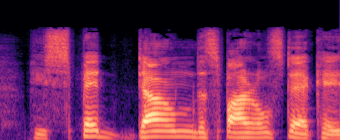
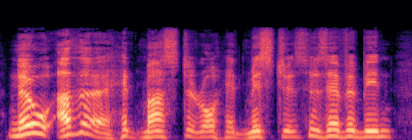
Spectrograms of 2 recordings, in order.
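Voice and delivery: higher-pitched formal professor voice; stern headmistress figure; 7 semitones higher, 4 dB louder than usual. Acted. McGonagall on the ministry's say, formal and higher. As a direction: speak formally, then break off.

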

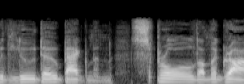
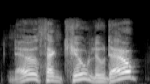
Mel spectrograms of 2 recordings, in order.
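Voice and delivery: high, loud and curt; bite of impatience; 8 semitones higher, 7 dB louder than usual. A narrator's reading. Crouch declining Ludo's seat, impatient. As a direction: refuse politely with an edge. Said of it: "bite of impatience in his voice".

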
